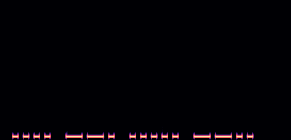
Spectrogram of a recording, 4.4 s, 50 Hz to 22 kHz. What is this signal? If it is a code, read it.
Morse code, heard as a keyed tone, about 15 wpm, 700 Hz. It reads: HG5Z
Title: DXCC-100 Call Signs - 4 Characters - Repeated 2x - 15wpm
